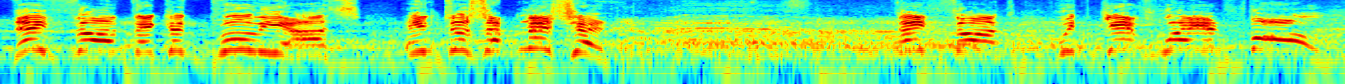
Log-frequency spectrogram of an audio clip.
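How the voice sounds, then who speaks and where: A fiery Soviet army officer from a war game, bellowing to rally his soldiers. The voice is strained very high and declamatory. A roaring crowd and very loud music surround it. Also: slow. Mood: fierce, rousing. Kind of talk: shouted rousing military speech in a war game.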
